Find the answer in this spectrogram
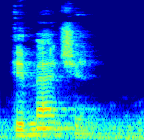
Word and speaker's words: imagine: e sound nicotine and sometimes it's sounds like it imagine in imagine there's no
